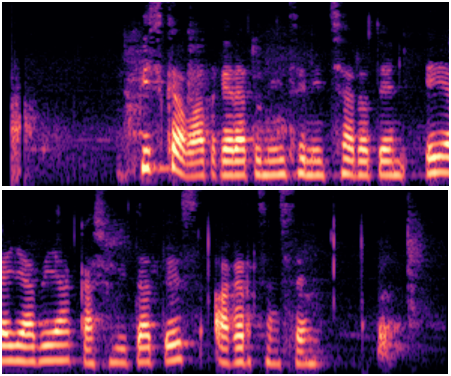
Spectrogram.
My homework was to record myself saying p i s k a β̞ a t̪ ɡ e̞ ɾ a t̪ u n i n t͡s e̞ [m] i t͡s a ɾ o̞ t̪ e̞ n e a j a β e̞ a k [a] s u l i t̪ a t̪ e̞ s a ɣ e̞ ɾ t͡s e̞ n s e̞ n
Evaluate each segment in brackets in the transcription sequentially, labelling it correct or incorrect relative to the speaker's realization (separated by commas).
incorrect, correct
